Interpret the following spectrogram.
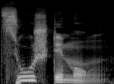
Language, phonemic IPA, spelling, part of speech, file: German, /ˈt͡suːʃtɪmʊŋ/, Zustimmung, noun, De-Zustimmung.ogg
- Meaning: 1. agreement (expression or indication that an agreement has been reached) 2. approval 3. consent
